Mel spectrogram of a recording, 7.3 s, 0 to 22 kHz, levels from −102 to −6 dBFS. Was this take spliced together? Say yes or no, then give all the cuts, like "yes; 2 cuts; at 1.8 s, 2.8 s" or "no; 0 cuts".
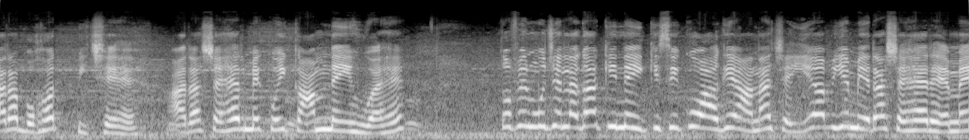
no; 0 cuts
